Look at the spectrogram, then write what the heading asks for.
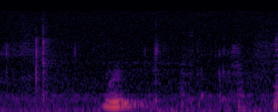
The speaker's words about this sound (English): It is a tasty pickle. I'm going to have a pickle bite for just a cleansing clean, my palate. Old palate.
